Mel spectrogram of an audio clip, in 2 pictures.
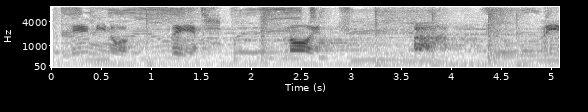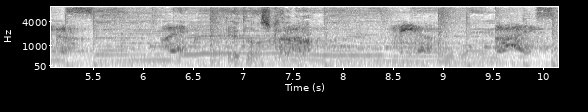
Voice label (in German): Countdownsprecherin; For All Mankind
